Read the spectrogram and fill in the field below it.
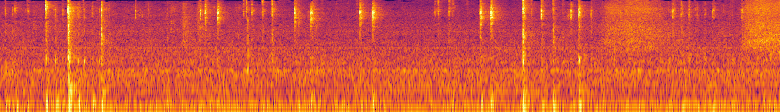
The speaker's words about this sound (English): leave off the end of the semicolon like I demonstrated a little bit earlier, and I start typing the next line of code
